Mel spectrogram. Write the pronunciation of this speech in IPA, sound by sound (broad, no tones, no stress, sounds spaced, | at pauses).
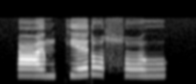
ʕ ɛ m kʲ ɛ ɾ u sˤ u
